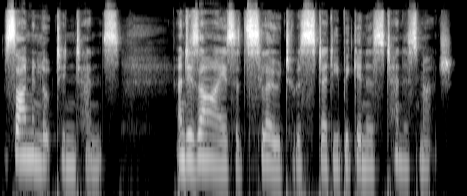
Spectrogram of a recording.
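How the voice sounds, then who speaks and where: A woman's voice: medium pitch, steady tone, moderate pace, no room sound, clean studio sound. A woman reading an audiobook, narrating and voicing several characters with small shifts.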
